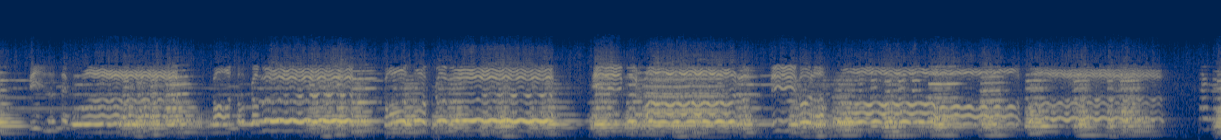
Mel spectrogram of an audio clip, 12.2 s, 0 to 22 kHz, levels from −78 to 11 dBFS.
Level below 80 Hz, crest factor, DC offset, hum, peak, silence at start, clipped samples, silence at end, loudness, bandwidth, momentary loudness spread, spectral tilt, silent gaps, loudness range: -78 dBFS; 12 dB; under 0.1%; none; -4 dBFS; 0 s; under 0.1%; 0 s; -16 LUFS; 7 kHz; 8 LU; -4.5 dB/octave; none; 3 LU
